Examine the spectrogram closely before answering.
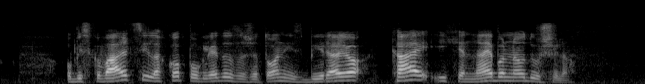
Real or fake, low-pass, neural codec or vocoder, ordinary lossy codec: real; 7.2 kHz; none; AAC, 32 kbps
